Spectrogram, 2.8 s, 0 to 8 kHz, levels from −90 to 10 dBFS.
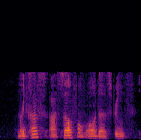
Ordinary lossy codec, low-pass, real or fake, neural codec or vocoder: AAC, 16 kbps; 7.2 kHz; fake; codec, 24 kHz, 0.9 kbps, WavTokenizer, medium music audio release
